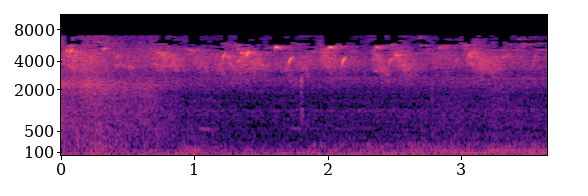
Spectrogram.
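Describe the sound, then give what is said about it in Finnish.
Faint, unusual high bird calls chirp repeatedly at 6:30 in the early morning over a steady low rumble of howling wind in a heavy storm, with no one speaking. “Ihan ihmeellisiä linnun ääniä”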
